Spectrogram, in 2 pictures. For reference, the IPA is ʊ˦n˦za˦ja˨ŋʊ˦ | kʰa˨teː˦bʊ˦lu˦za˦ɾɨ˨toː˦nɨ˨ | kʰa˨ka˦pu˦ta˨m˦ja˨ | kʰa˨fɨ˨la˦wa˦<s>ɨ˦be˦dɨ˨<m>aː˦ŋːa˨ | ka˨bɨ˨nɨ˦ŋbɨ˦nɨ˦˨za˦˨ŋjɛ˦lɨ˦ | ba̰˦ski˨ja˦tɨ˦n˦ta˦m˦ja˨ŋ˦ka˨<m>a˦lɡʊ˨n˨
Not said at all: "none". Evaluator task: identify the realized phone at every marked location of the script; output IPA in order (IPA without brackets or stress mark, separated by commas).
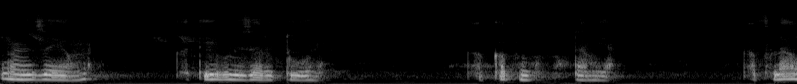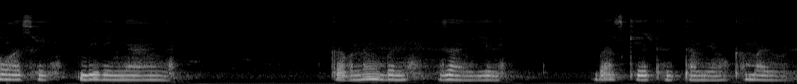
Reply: s, ɲ, m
